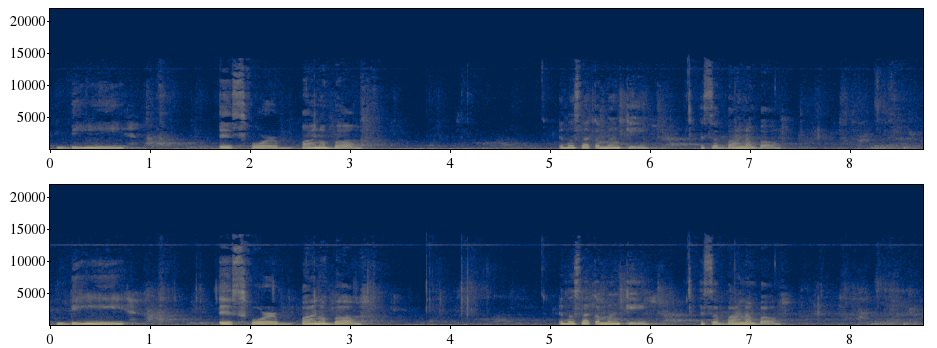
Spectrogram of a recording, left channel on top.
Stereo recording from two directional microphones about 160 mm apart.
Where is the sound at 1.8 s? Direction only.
20° right (ahead or behind).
